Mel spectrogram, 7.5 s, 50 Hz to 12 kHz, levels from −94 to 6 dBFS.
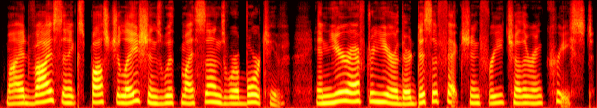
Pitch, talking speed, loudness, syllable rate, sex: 225 Hz, 155 wpm, -17 LUFS, 5.2 syllables/s, female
